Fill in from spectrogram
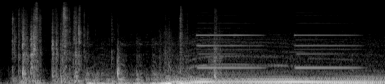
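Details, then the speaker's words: Saab at a salvage auction yard, started on a jump: cranks and catches, then a steady high whine over the idle; battery light on, no power steering, belt missing. "a whine the battery light is on so we know the alternator is not charging or it doesn't have a battery in it"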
